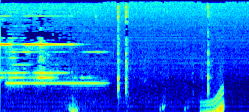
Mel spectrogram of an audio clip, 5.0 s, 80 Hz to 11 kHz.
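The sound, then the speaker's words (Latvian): A steady electronic chime tone rings out for about two seconds in a parliament, signalling deputies to vote on a proposal, followed by a few sharp clicks and a brief low rising hum, with no one speaking. “Lūdzu, zvanu balsosim par 19. deputātu Dombrovska un Reizniecas Sozolas priekšlikumu.”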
